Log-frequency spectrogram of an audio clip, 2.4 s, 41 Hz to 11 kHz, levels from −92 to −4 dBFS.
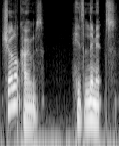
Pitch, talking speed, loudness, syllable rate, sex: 120 Hz, 75 wpm, -17 LUFS, 4.0 syllables/s, male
